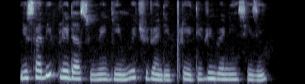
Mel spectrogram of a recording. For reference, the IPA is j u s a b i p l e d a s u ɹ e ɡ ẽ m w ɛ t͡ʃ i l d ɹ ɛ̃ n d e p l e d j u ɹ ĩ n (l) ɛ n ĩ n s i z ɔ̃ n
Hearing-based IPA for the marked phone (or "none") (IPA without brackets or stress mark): ɹ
